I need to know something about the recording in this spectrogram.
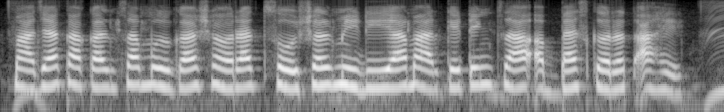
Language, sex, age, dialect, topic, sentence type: Marathi, female, 25-30, Varhadi, banking, statement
